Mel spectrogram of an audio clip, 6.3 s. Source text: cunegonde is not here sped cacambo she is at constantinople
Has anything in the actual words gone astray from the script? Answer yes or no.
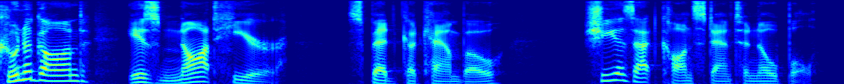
no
